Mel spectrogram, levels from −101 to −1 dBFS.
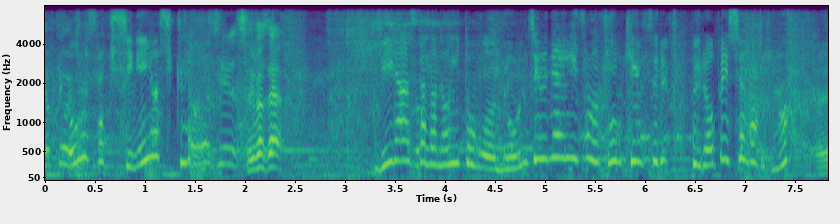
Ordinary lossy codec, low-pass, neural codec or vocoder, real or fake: none; 7.2 kHz; codec, 24 kHz, 3 kbps, HILCodec; fake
